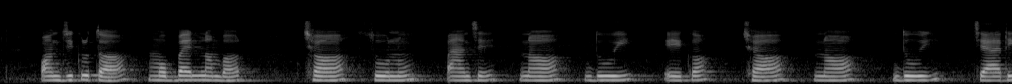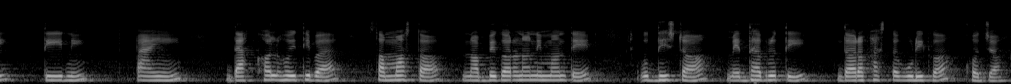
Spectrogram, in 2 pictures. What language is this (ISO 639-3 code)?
ori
